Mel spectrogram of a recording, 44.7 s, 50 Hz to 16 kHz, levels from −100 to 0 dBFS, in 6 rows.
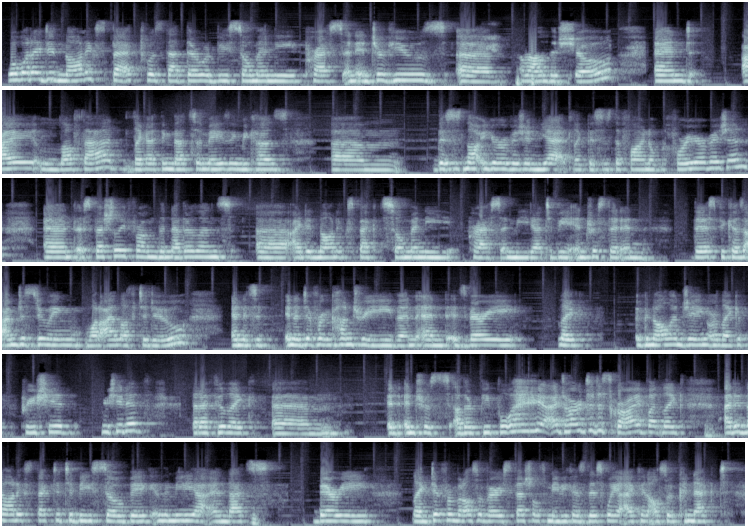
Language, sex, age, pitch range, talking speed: English, female, 20-39, 205-225 Hz, 180 wpm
